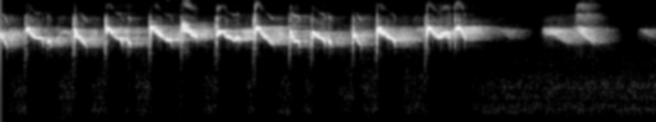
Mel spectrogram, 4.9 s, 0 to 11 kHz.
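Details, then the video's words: Oriental white-eye, 31 May 2020: a brisk series of high, sharp, swooping chirps at roughly four per second, then a trailing pair of softer, thin notes over a low background hum. "Puteh Crazy LG"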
